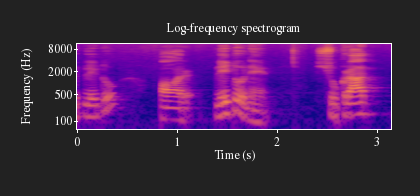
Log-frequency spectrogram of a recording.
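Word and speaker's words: Πλάτων: होता है चौड़ा चपटा शब्द शुद्ध यूनानी उच्चारण प्लाटून है और अरबी में इसी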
